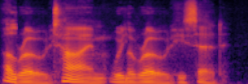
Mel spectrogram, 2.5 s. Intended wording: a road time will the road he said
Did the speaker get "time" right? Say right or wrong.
right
